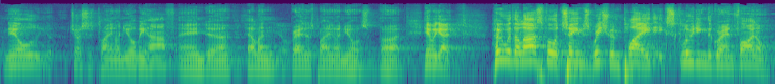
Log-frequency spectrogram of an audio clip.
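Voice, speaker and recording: An Australian man hosting a live quiz at a venue, energetic and joking as he hurries contestants along. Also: fairly high pitch, normal speed. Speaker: quiz host on a live footy panel show.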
